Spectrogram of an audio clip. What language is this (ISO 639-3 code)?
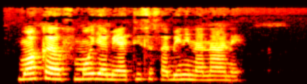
swa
